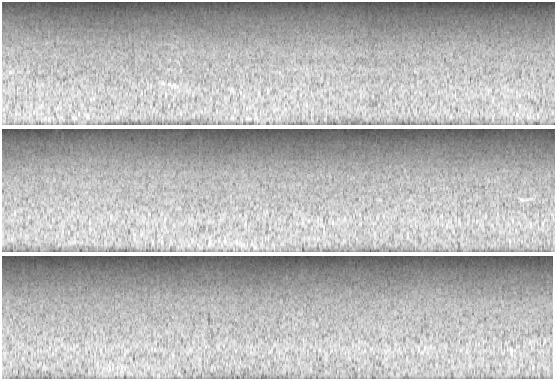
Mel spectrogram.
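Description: Ocean waves break and wash ashore in a steady distant roar.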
